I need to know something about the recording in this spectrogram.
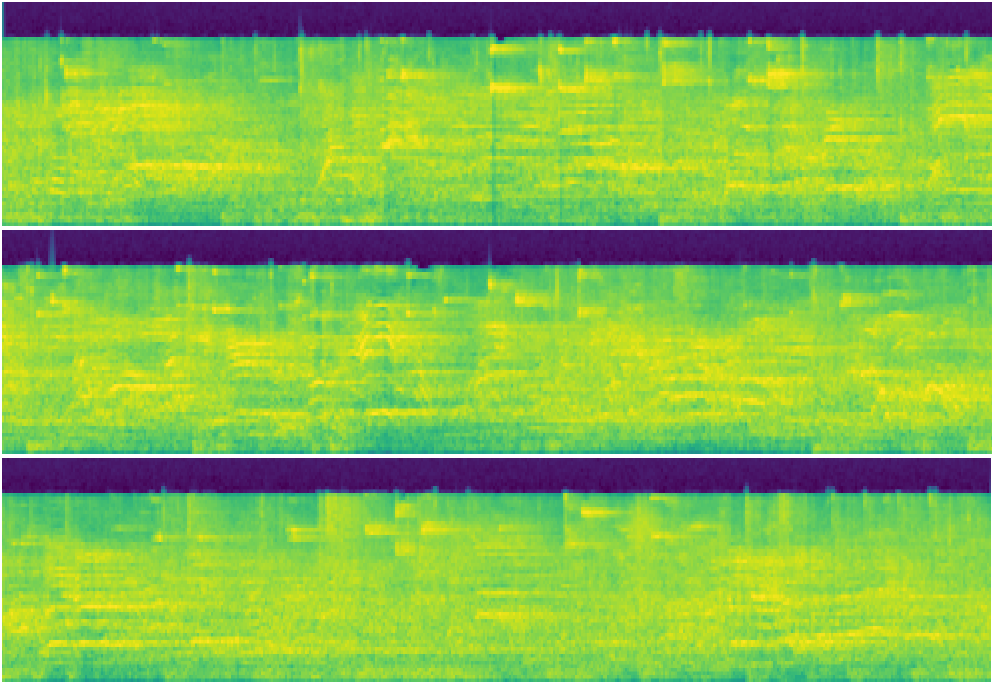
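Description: A basketball being dribbled on a hardwood gym floor during a youth game, with many voices talking and calling out over it in a large gymnasium.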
